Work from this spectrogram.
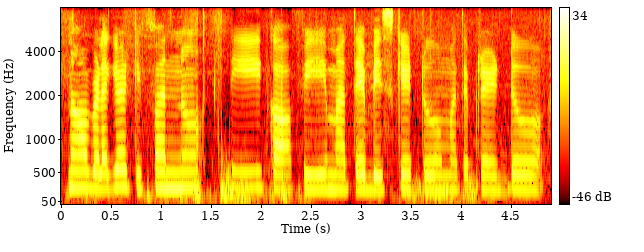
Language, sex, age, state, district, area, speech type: Kannada, female, 18-30, Karnataka, Kolar, rural, spontaneous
